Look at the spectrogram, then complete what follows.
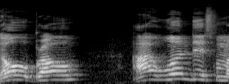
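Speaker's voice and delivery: play-acted protesting. Retelling arguing back with a girl's parents in an arcade; retelling an argument. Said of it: "I'm arguing back and forth in the arcade".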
